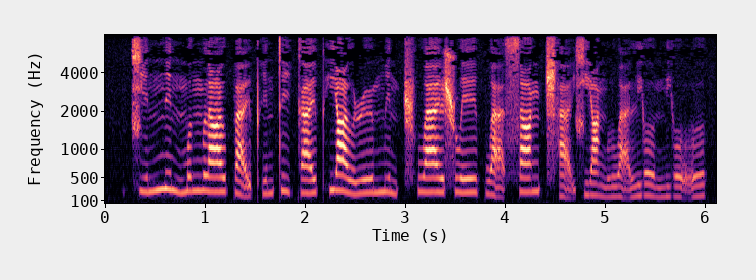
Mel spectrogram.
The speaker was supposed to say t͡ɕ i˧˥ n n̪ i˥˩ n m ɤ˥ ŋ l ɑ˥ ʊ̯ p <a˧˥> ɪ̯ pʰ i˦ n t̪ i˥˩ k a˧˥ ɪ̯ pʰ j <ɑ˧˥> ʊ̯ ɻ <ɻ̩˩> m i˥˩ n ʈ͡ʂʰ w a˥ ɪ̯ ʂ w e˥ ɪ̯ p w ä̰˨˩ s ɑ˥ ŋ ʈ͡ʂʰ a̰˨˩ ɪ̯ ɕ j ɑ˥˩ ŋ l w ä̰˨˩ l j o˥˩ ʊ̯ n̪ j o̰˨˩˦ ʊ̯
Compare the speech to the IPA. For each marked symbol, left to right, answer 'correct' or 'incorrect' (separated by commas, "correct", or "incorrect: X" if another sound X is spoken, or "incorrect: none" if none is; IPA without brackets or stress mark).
incorrect: a̰˨˩, incorrect: ɑ˥˩, incorrect: ɻ̩˥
